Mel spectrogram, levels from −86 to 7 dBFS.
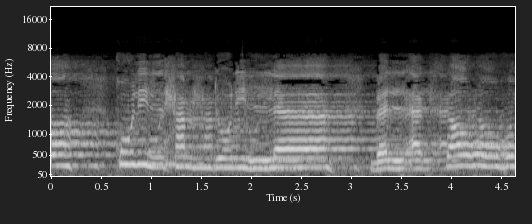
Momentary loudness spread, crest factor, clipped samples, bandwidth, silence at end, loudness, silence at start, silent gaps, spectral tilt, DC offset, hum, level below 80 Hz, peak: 7 LU; 12 dB; under 0.1%; 7.2 kHz; 0 s; -15 LUFS; 0 s; none; -7 dB/octave; under 0.1%; none; -52 dBFS; -2 dBFS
